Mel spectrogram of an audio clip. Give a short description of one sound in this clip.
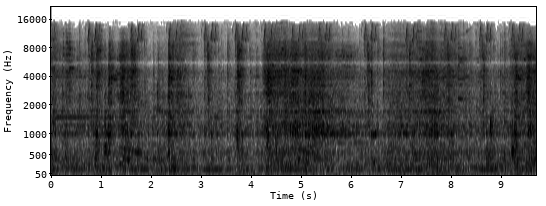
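Video game punches and hits land with sharp, quick thuds.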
